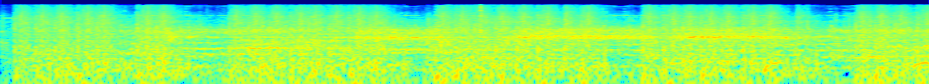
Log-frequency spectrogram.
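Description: Gunfire in the video game Painkiller, with sustained automatic fire and overlapping shots forming a dense, loud, continuous barrage that pulses roughly once a second.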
